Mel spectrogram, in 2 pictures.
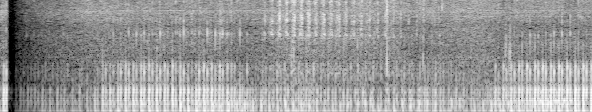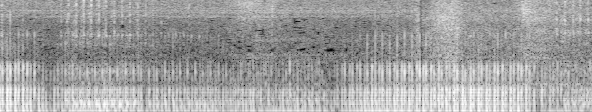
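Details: Cat (Felis catus), purr.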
